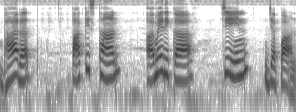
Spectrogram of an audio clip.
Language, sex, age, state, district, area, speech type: Marathi, female, 45-60, Maharashtra, Yavatmal, rural, spontaneous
